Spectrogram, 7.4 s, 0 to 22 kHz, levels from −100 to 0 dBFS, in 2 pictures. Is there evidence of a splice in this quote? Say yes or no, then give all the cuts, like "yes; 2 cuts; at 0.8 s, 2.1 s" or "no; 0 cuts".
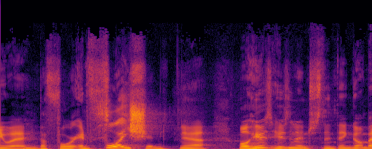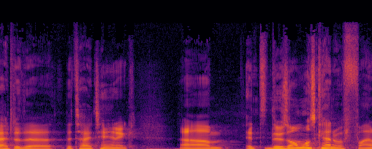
no; 0 cuts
